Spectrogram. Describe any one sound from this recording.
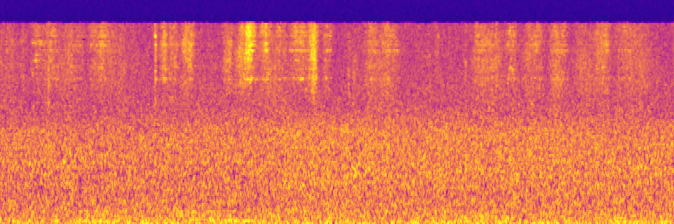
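A cloth rubs softly against a metal trophy.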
